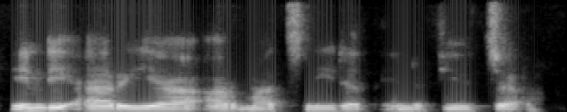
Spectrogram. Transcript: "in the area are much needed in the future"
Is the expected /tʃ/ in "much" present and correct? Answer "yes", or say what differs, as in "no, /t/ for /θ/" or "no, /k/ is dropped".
no, /s/ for /tʃ/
